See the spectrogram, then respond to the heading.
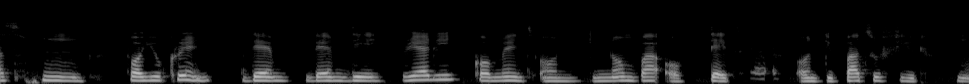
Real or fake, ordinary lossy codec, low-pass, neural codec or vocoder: real; none; 7.2 kHz; none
